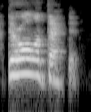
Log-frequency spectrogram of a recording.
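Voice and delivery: high, loud hammed-up accusation; retold furious shout. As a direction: imitate a panicked accuser shouting. Retold asshole yelling back in fury.

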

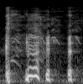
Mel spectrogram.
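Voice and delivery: a short high-pitched laugh. Real, not acted.

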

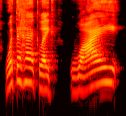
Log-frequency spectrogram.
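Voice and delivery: indignant, retelling her own anger; exasperated outburst. Retold or imitated. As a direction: let it burst out in disbelief. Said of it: "I remember being so angry".

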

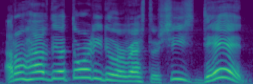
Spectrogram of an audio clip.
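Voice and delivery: high, loud, fast protest; heated retort. A narrator's reading. Lieutenant refusing the D A's order to arrest, retorting. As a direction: fire back in exasperated protest. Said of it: "the lieutenant retorted".

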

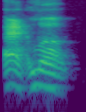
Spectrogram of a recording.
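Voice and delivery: ordinary delivery

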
